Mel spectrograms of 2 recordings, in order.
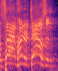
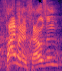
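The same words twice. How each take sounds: First: Five hundred "thousand" shouted high and loud, falling; Alex Jones rant. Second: Incredulous. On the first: Retold or imitated. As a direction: bark "thousand" like a frantic host. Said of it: "Alex Jones is a conspiracy theorist". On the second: Real, not acted. Incredulous repeat of the number.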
